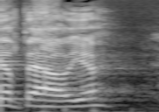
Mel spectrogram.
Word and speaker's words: Athaliah: 2 Kings 11 says when Athaliah, say Athaliah. Now we all agree on how to pronounce that.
